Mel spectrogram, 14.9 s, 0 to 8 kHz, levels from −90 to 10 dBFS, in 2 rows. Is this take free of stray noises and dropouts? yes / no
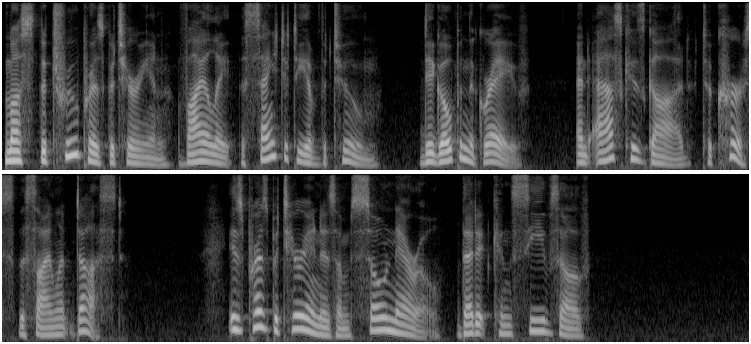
yes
